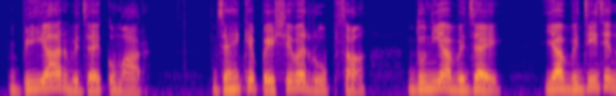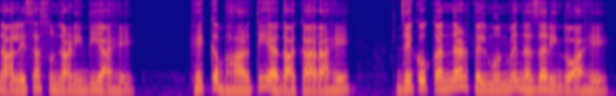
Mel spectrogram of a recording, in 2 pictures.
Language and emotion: Sindhi, neutral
